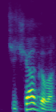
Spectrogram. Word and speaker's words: Чичагов: несмотря на все победы Чичагова, и Чичагов иногда называют, оба ударения правильные, на севере войну свели в ничью.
